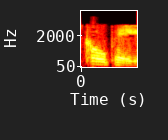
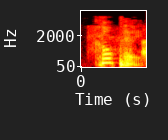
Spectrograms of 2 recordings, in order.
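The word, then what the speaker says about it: Copiague: How do you pronounce that city in New York? – It's Copaig. It's an Indian name. – Copaig.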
